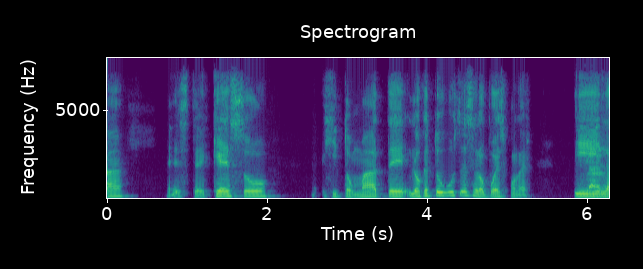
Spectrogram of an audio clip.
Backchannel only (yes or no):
yes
